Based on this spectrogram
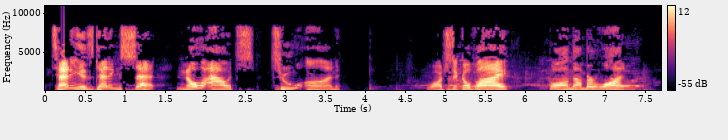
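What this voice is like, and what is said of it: Strained, nearly lost voice. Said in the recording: “I'm almost losing my voice here.”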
